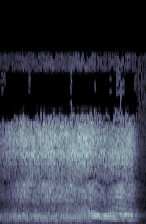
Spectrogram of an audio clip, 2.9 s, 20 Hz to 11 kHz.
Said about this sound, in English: Flying a borrowed Army B-26 medium bomber, Hop, Tank, and John Temple roared southward from Lakeville, across Central America, and over the eastern waters of the Pacific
